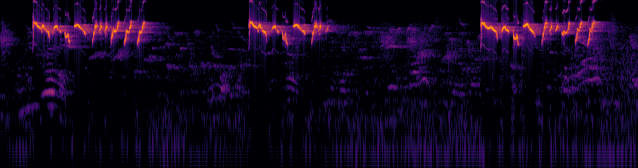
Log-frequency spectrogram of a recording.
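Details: Pleci (white-eye) singing vigorously in the ngalas style for luring: three bursts of fast, high, sweeping whistled notes about every two seconds, each over a second long, with faint chirps between.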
